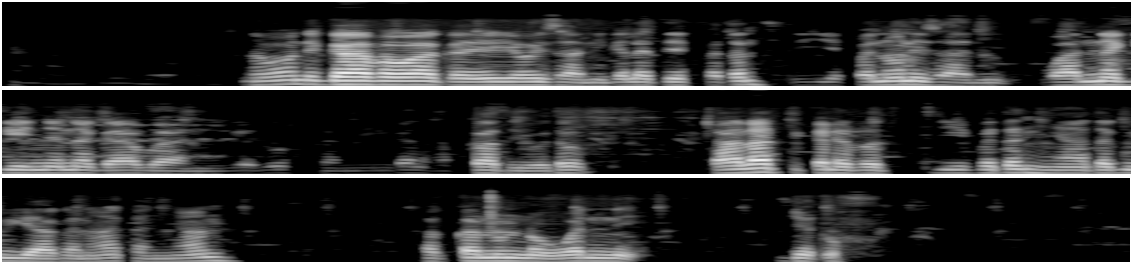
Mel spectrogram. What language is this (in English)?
Oromo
